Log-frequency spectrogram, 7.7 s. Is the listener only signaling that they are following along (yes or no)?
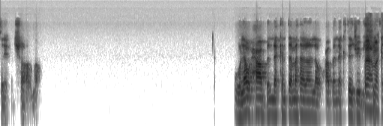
no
